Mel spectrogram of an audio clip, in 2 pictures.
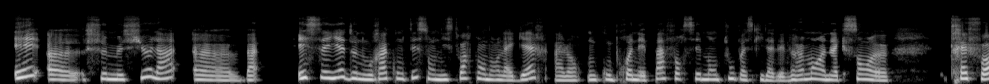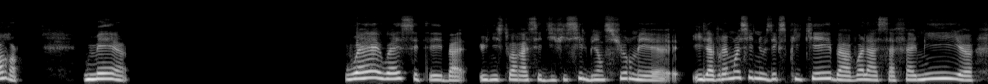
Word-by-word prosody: et 345 +8 +5
heu, 220 -3 +1
ce 255 +3 -5
monsieur-là, 265 +6 +1 0.2
heu, 200 -3 -1
bah, 205 +2 -2 0.4
essayait 300 +1 +4
de 275 +2 +2
nous 235 -3 +4
raconter 260 +4 -1
son 250 -9 0
histoire 225 +6 -1
pendant 235 -6 0
la 200 -2 -1
guerre. 230 +10 -1
Alors 190 0 -3
on 215 0 0
comprenait 215 -1 0
pas 255 +7 -3
forcément 245 -4 -2
tout 265 +5 -2
parce 215 -5 -5
qu'il 210 0 -5
avait 175 -1 -3
vraiment 225 +6 0
un 220 - +2
accent, 220 +3 -1
heu, 185 -2 -1 0.6
très 270 - +3
fort, 265 +1 +1 0.7
mais 245 +1 +6
heu 200 - -3 2.2
Ouais, 280 +5 +5
ouais, 260 +1 +3
c'était, 210 -6 -4
bah, 195 0 -2
une 210 0 0
histoire 215 0 -1
assez 205 +1 -2
difficile, 210 +6 -3
bien 210 +1 0
sûr, 270 +5 -3
mais 210 -5 0
heu, - - -6
il 225 -1 +2
a 220 - +4
vraiment 245 +7 0
essayé 300 0 -2
de - - +3
nous 235 -2 -1
expliquer, 250 +3 -1
bah, 210 -3 0
voilà, 215 0 0
sa 200 0 -6
famille 235 +6 +3
heu, 195 -1 0
225 Hz, 170 wpm, -19 LUFS, 210-265 Hz, 2.2 s, mais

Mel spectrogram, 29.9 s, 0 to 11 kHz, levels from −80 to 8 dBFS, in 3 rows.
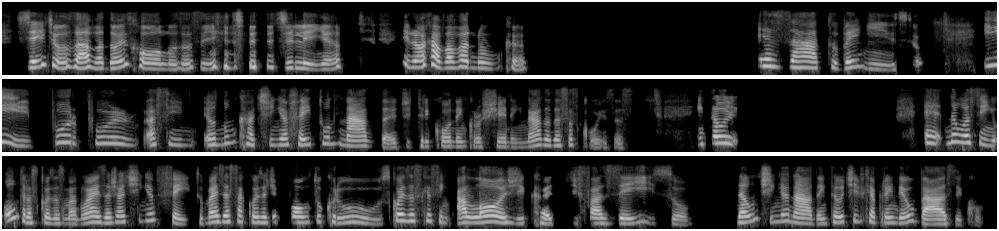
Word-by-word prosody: Gente, 270 +8 +4
eu 225 - +4
usava 225 -3 +5
2 245 +13 +2
rolos, 200 - -1
assim, 205 +1 -3
de 275 -1 -2
de 235 -2 -2
linha, 200 +1 0 0.6
e 385 - -2
não 255 0 +5
acabava 250 +2 +5
nunca. 230 -1 -5 2.3
Exato, 255 -6 +2
bem 260 +6 0 0.3
isso. 430 - -13 0.6
E, 295 - -2 0.2
por 330 -1 -2 0.2
por 285 -6 -4
assim, 235 -2 -4 0.2
eu 235 - 0
nunca 280 -1 -4
tinha 240 +1 -3
feito 255 +4 -2
nada 205 - +1
de 165 +2 -15
tricô, 185 -1 -6
nem 180 -1 -7
crochê, 170 +1 -7
nem 160 -1 -14
nada 220 +6 -1
dessas 220 +2 -5
coisas. - - -15 0.6
Então 295 +3 +3
e 285 - -4 1.9
É, 300 -2 +1
não 340 +2 +1
assim, 280 -10 0
outras 290 - +1
coisas 180 -5 -2
manuais, 195 +6 +1
eu 205 - +3
já 230 +2 +1
tinha 275 +4 -4
feito, 185 - -3
mas 225 +3 +4
essa 245 +1 +3
coisa 215 -2 +1
de 230 - -7
ponto 225 +2 +2
cruz, 200 -6 -4
coisas 275 -1 +2
que 270 - -4
assim, 230 -6 -6
a - - +7
lógica 210 -3 +4 0.3
de 190 - -12
fazer 185 -2 0
isso 180 - -6 0.4
não 225 +6 +4
tinha 265 -6 -2
nada, 190 -6 +3
então 185 +6 -1
eu - - -1
tive 255 +1 -6
que 245 - +2
aprender 205 -2 0
o 260 - -1
básico. 165 - +2
230 Hz, 140 wpm, -23 LUFS, 200-265 Hz, 2.3 s, a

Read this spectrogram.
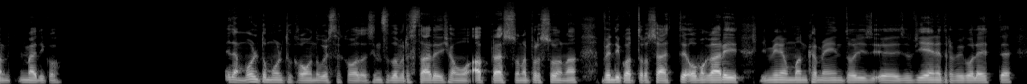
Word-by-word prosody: il 95 -1 -4
medico. 95 -1 -2 1.6
Ed - - -5
è - - +3
molto, 115 +2 0
molto 105 0 -4
comodo 95 -1 -2
questa 95 +3 -5
cosa 90 -2 -2
senza 105 +3 -8
dover 100 -1 -1
stare 95 -1 +2
diciamo 95 0 -2
appresso 95 +3 +2
una 95 - -1
persona, 100 0 -1 0.2
24/7 100 -2 +2
o - - +4
magari 105 +1 +6 0.3
gli 90 - -10
viene 105 +2 0
un 100 - 0
mancamento, 100 0 -2
gli 100 -1 -2
ehm, 95 -1 +1
"sviene" 100 +1 +1
tra 95 -2 -7
virgolette, 100 +1 0
100 Hz, 165 wpm, -24 LUFS, 95-105 Hz, 1.6 s, magari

